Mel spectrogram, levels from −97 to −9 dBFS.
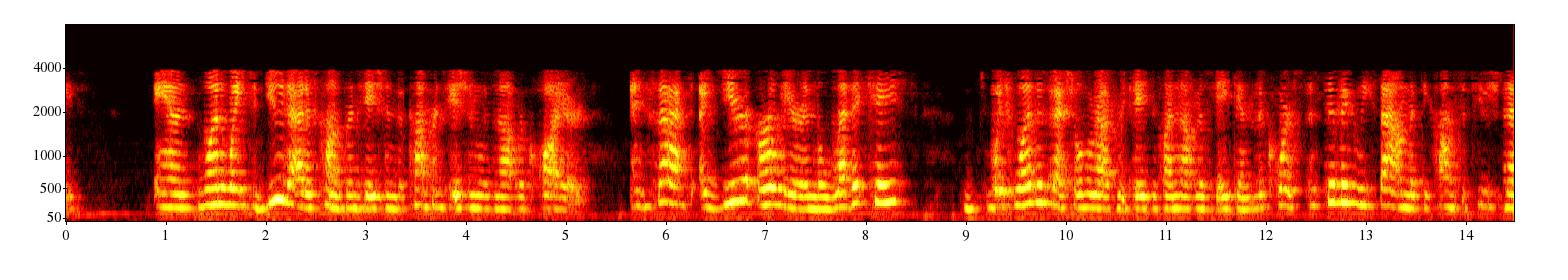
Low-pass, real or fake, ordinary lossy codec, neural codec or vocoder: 7.2 kHz; fake; AAC, 16 kbps; codec, 16 kHz, 2 kbps, FunCodec, trained on LibriTTS, 25 frames a second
